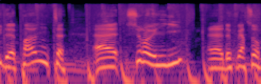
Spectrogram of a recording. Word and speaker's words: Punkt: Si on peut décrire la pochette, si vous ne l'avez pas vue encore à la maison, cherchez Pierre Lapointe, Punkt, P-U-N-K-T, qui apparemment, faut le prononcer Punt, parce que c'est de l'allemand et ça voudrait dire point d'exclamation.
